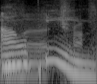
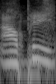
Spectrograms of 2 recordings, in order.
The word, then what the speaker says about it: Alpine: And talking of pronunciation, it's Alpine. Alpine, yeah, not Alpine. It's Alpine, isn't it?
